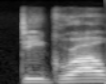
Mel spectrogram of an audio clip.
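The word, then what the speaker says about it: de grâce: The killing blow, the coup de grace pronounced, de grace, was delivered upon the American people by Franklin D.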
